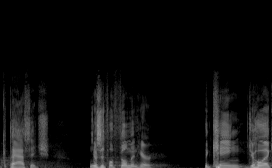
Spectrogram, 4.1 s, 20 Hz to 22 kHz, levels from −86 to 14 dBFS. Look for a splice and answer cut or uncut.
cut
